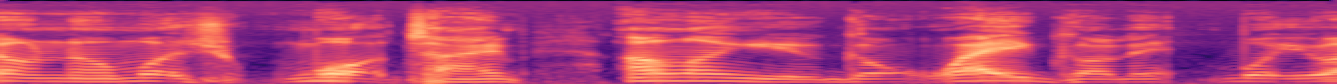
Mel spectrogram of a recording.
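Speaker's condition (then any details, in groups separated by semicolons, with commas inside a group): ALS; young onset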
